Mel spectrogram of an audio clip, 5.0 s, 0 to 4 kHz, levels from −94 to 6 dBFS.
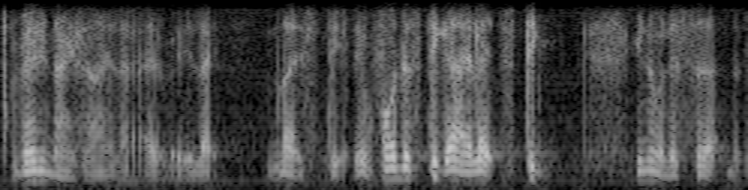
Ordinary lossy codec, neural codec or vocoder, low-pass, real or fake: Opus, 32 kbps; none; 3.6 kHz; real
